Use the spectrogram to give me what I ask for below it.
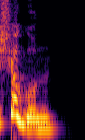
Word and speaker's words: siogun: A teraz uwaga, pierwsza rzecz, którą musimy sobie powiedzieć, to, że prawidłowa wymowa tytułu tego serialu to nie Szogun, tylko Siogun. – Naprawdę? O kurde. – Tak? Tak, ponieważ w języku polskim słowo japońskie wymawia się właśnie siogun, a ten zapis szogun przez SZ to jest przepisany z angielskiej transkrypcji tego słowa.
